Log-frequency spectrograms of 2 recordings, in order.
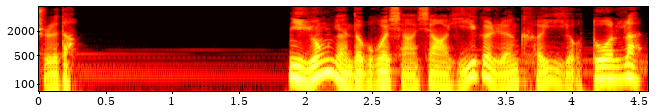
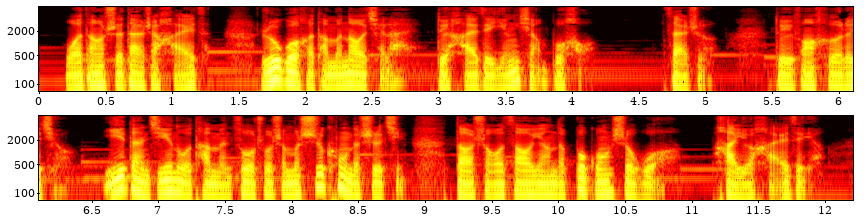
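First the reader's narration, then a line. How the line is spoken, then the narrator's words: Smiling. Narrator (Chinese): 他却笑着说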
